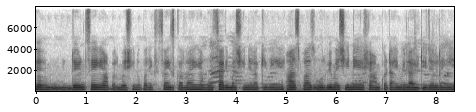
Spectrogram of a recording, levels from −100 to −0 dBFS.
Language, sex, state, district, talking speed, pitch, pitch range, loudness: Hindi, female, Bihar, Muzaffarpur, 230 wpm, 195 Hz, 195-205 Hz, -20 LUFS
